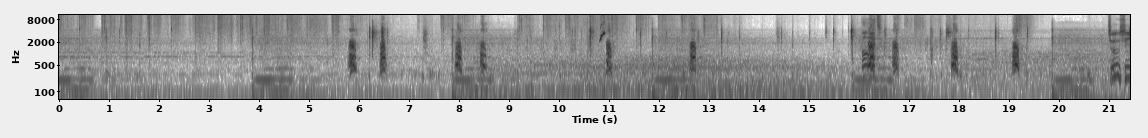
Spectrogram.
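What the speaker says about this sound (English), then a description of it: "Good dog." A dog in the Blair Witch video game barks in short bursts and whimpers and yips between them, over a low droning game soundtrack with steady ambient tones.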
